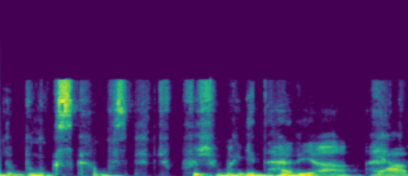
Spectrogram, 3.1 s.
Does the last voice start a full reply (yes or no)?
yes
